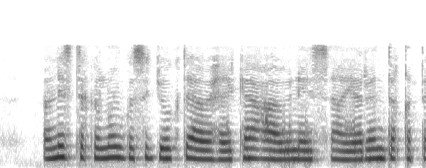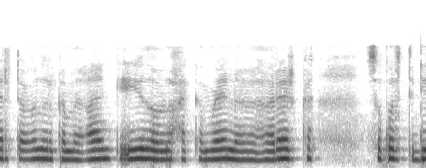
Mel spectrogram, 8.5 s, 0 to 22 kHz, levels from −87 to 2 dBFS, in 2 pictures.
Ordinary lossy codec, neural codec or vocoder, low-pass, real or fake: AAC, 32 kbps; codec, 16 kHz, 2 kbps, FunCodec, trained on LibriTTS, 25 frames a second; 7.2 kHz; fake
